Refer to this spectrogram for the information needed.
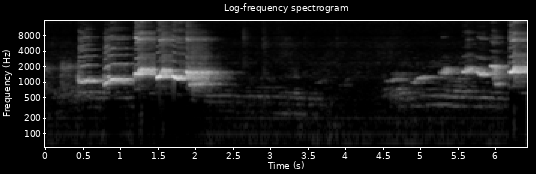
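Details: Female straw-headed bulbul in captivity: a loud, rolling, whistled warble, then a short pause, then a fresh rising phrase of rich, liquid notes.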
